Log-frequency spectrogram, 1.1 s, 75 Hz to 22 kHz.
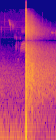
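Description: A single Taurus TCP 380 pistol shot with Monarch ball ammo, one sharp, loud crack with a short ringing tail fading away.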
